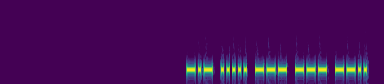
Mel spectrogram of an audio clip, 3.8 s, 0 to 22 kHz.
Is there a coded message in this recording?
Yes: Morse code from 1.9 to 3.7 s, heard as a keyed tone, about 42 wpm, 700 Hz. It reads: K5OOZ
